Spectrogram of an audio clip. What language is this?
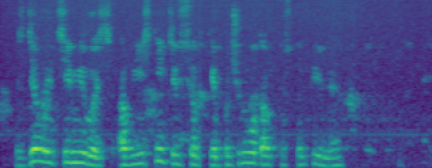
Russian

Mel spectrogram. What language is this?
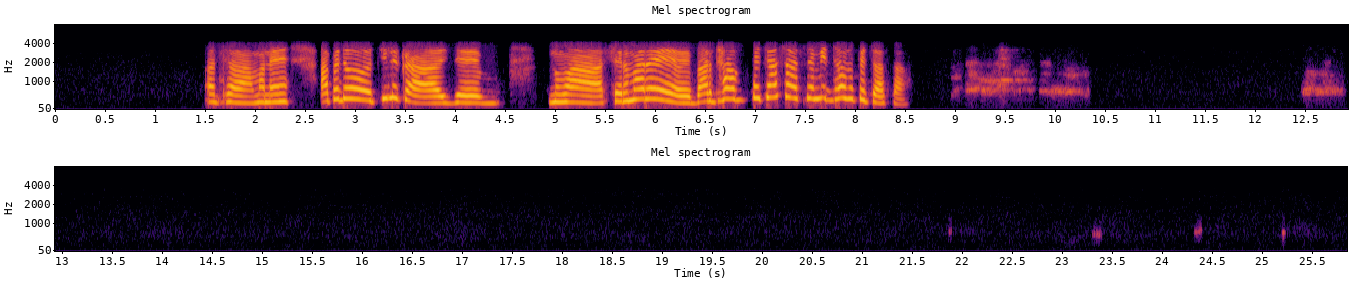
Santali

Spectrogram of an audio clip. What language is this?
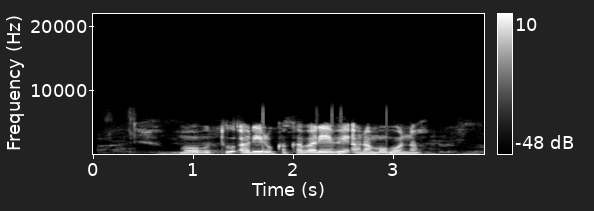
Kinyarwanda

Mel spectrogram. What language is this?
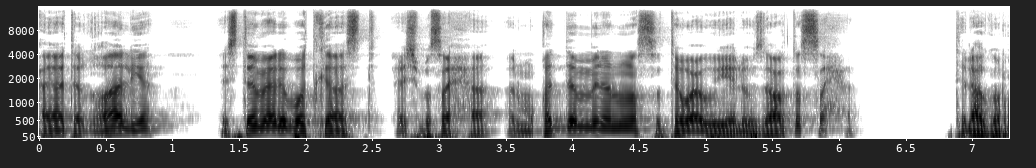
Arabic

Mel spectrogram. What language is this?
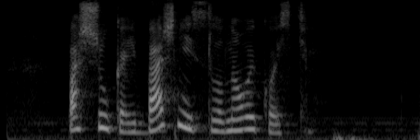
Russian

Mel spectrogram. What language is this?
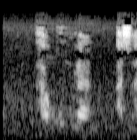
Pashto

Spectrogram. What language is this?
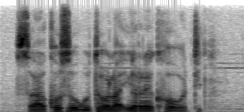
South Ndebele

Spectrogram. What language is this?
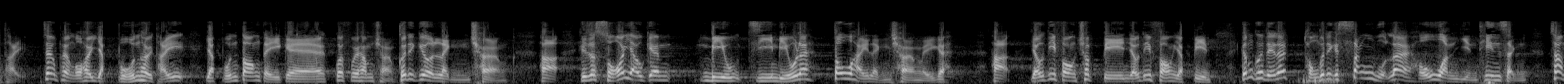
Cantonese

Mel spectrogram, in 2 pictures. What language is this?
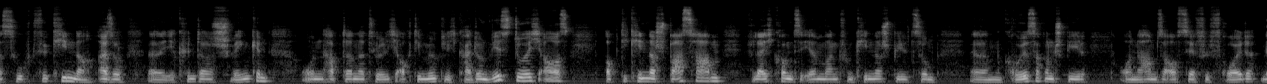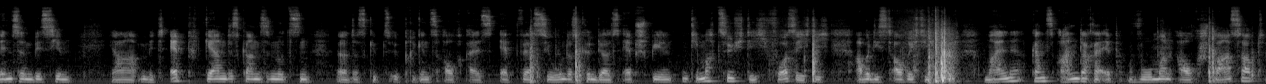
German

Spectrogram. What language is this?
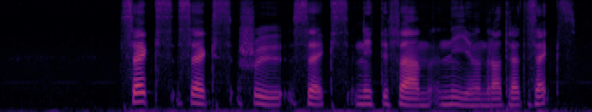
Swedish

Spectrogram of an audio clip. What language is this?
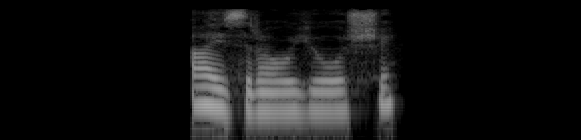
Latvian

